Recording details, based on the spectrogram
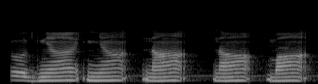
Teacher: ఇవివచ్చేసి అనునాసికాలు ముక్కు సహాయంతో పలుకుతున్నాం కదండీ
